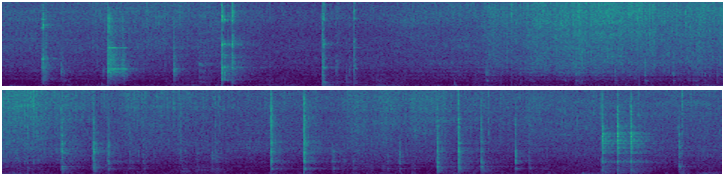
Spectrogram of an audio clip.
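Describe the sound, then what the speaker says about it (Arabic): Onion sautéing in butter in a pan, a steady close sizzle punctuated by sharp spoon taps and scrapes against the pan at irregular intervals. "البصله ديالنا ضروري نشوحها مزيان"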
